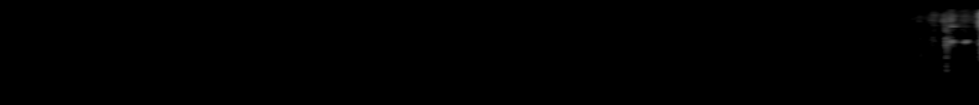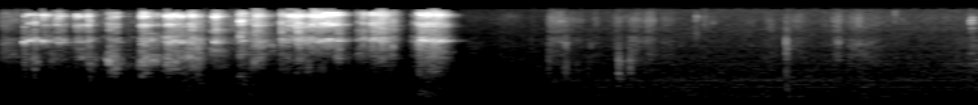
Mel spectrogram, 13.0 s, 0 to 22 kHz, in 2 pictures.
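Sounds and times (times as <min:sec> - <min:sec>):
metal washers clinking: 0:06.3 - 0:09.6.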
